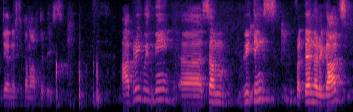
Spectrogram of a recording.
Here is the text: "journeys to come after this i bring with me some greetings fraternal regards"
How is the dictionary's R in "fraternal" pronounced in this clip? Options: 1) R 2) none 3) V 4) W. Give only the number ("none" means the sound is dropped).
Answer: 2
